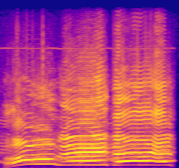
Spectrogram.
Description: VOC

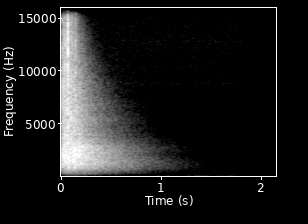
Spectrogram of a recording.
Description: CLAPS, Gospel; Spectrasonics; Vocal Planet Vol.1 Gospel; akai

